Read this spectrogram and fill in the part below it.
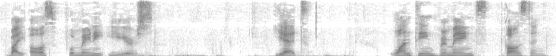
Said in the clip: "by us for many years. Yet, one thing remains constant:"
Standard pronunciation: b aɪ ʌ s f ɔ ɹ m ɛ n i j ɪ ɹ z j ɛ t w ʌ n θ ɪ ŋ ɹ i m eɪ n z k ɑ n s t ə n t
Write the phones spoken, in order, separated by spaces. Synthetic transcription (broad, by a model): b aɪ ʌ s f ɔ ɹ m ɛ n i j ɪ ɹ s j ɛ t w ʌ n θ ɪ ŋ ɹ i m eɪ n s k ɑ n s t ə n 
